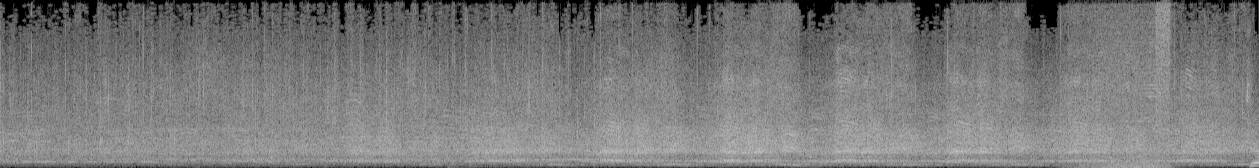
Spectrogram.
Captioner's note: crowd cheering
